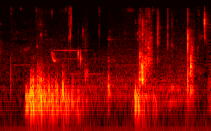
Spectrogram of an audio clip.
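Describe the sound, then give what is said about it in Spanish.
Wet mouth sounds of someone sipping and swallowing water, a few gulps and small squishy clicks in quiet bursts, with no talking. “Sorry, estaba tomando agua.”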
